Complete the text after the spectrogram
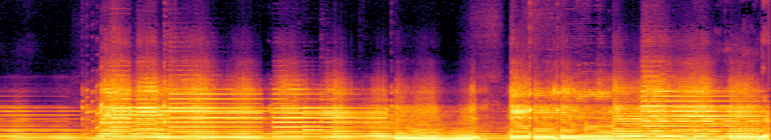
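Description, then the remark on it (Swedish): A spacey, effects-heavy synth tone plays loud, sustained chords that waver and sweep back and forth, a panning effect moving the sound between two scenes, shifting to a new chord partway through. No one speaks. “Men nu sätter jag på då eh, ett tremolo, eller liksom någonting som går mellan de här två scenerna.”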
